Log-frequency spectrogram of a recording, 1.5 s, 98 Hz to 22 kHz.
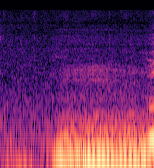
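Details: Podenco Canario named Super, aged 16, a rescued dog from Tenerife, 'talking' during a morning wake-up ritual indoors: a low, droning, moaning grumble that swells after half a second and holds for about a second.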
